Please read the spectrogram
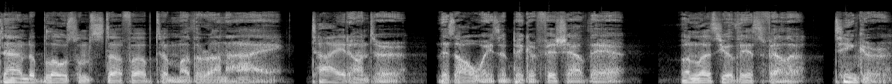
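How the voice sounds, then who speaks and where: In a put-on character voice, a man sounds raspy with a very deep, low pitch and very even loudness. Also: moderate pace, ordinary pitch variation. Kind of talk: video game announcer lines. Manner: drawling, laid-back.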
